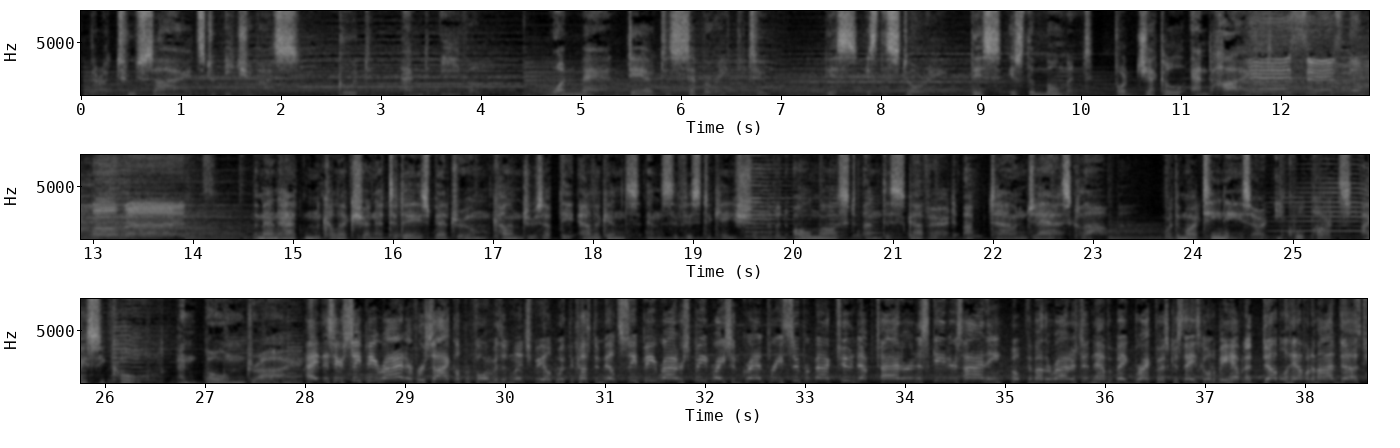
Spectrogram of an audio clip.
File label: Commercial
